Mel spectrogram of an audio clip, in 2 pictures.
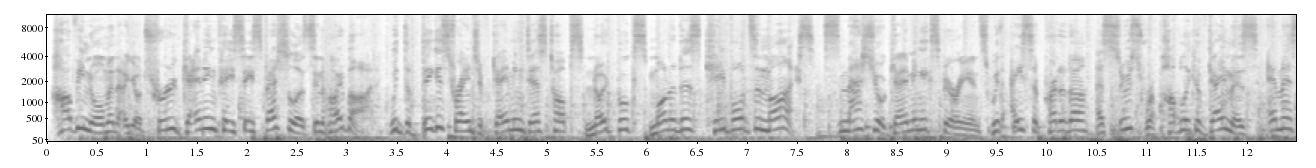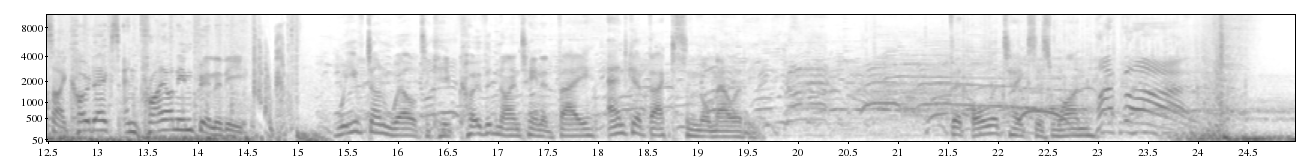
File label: Commercial VO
